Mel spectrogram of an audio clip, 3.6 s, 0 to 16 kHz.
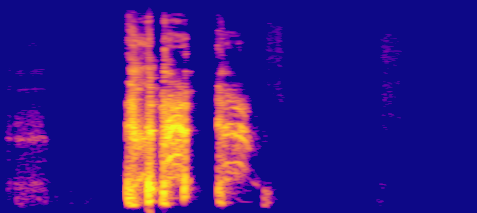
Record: {
  "cough_length": "3.6 s",
  "cough_amplitude": 32768,
  "cough_signal_mean_std_ratio": 0.29,
  "survey_phase": "beta (2021-08-13 to 2022-03-07)",
  "age": "45-64",
  "gender": "Male",
  "wearing_mask": "No",
  "symptom_cough_any": true,
  "symptom_sore_throat": true,
  "symptom_fatigue": true,
  "smoker_status": "Ex-smoker",
  "respiratory_condition_asthma": false,
  "respiratory_condition_other": false,
  "recruitment_source": "Test and Trace",
  "submission_delay": "1 day",
  "covid_test_result": "Positive",
  "covid_test_method": "LFT"
}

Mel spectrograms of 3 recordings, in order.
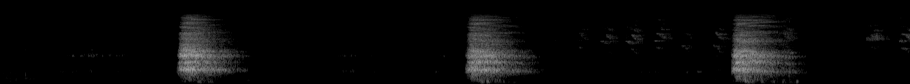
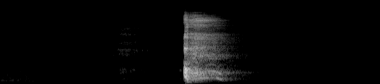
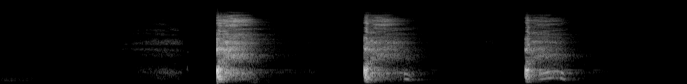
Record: {
  "exhalation_length": "9.1 s",
  "exhalation_amplitude": 6413,
  "exhalation_signal_mean_std_ratio": 0.33,
  "cough_length": "3.8 s",
  "cough_amplitude": 28614,
  "cough_signal_mean_std_ratio": 0.2,
  "three_cough_length": "6.9 s",
  "three_cough_amplitude": 29204,
  "three_cough_signal_mean_std_ratio": 0.25,
  "survey_phase": "beta (2021-08-13 to 2022-03-07)",
  "age": "45-64",
  "gender": "Female",
  "wearing_mask": "No",
  "symptom_cough_any": true,
  "symptom_runny_or_blocked_nose": true,
  "symptom_headache": true,
  "smoker_status": "Ex-smoker",
  "respiratory_condition_asthma": false,
  "respiratory_condition_other": false,
  "recruitment_source": "Test and Trace",
  "submission_delay": "1 day",
  "covid_test_result": "Positive",
  "covid_test_method": "LFT"
}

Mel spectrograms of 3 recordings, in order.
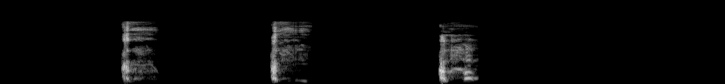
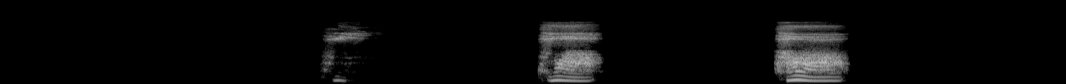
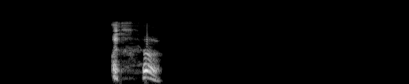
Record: {
  "three_cough_length": "7.3 s",
  "three_cough_amplitude": 27736,
  "three_cough_signal_mean_std_ratio": 0.19,
  "exhalation_length": "10.7 s",
  "exhalation_amplitude": 13789,
  "exhalation_signal_mean_std_ratio": 0.29,
  "cough_length": "4.1 s",
  "cough_amplitude": 29292,
  "cough_signal_mean_std_ratio": 0.17,
  "survey_phase": "beta (2021-08-13 to 2022-03-07)",
  "age": "45-64",
  "gender": "Female",
  "wearing_mask": "No",
  "symptom_runny_or_blocked_nose": true,
  "symptom_fatigue": true,
  "symptom_change_to_sense_of_smell_or_taste": true,
  "smoker_status": "Never smoked",
  "respiratory_condition_asthma": false,
  "respiratory_condition_other": false,
  "recruitment_source": "Test and Trace",
  "submission_delay": "2 days",
  "covid_test_result": "Positive",
  "covid_test_method": "RT-qPCR",
  "covid_ct_value": 19.6,
  "covid_ct_gene": "ORF1ab gene"
}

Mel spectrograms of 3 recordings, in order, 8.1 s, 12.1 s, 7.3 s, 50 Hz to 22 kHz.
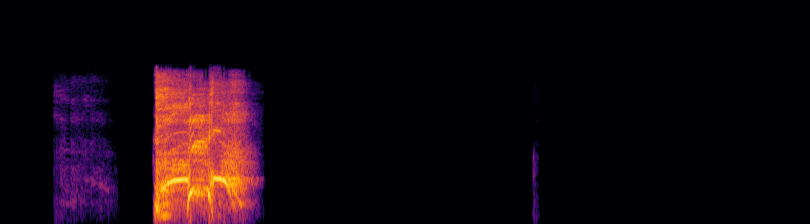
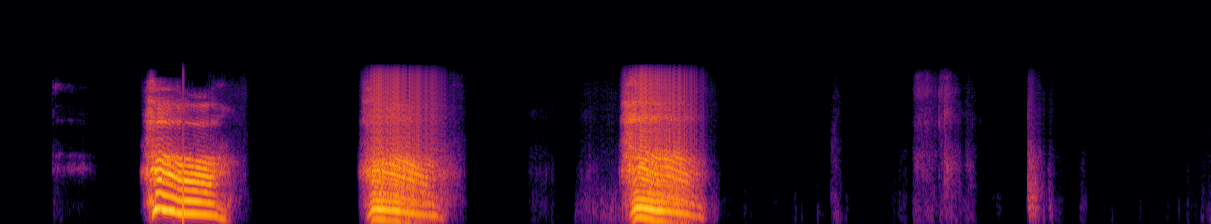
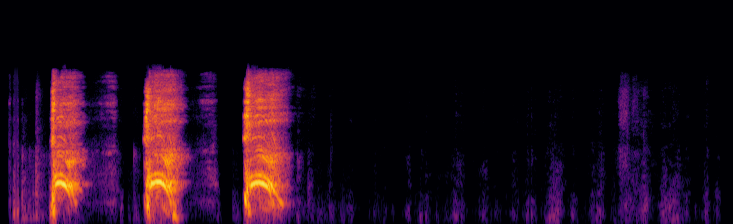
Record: {
  "cough_length": "8.1 s",
  "cough_amplitude": 29893,
  "cough_signal_mean_std_ratio": 0.28,
  "exhalation_length": "12.1 s",
  "exhalation_amplitude": 26816,
  "exhalation_signal_mean_std_ratio": 0.31,
  "three_cough_length": "7.3 s",
  "three_cough_amplitude": 32056,
  "three_cough_signal_mean_std_ratio": 0.31,
  "survey_phase": "alpha (2021-03-01 to 2021-08-12)",
  "age": "45-64",
  "gender": "Female",
  "wearing_mask": "No",
  "symptom_none": true,
  "smoker_status": "Ex-smoker",
  "respiratory_condition_asthma": false,
  "respiratory_condition_other": false,
  "recruitment_source": "REACT",
  "submission_delay": "1 day",
  "covid_test_result": "Negative",
  "covid_test_method": "RT-qPCR"
}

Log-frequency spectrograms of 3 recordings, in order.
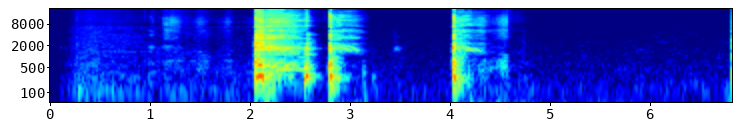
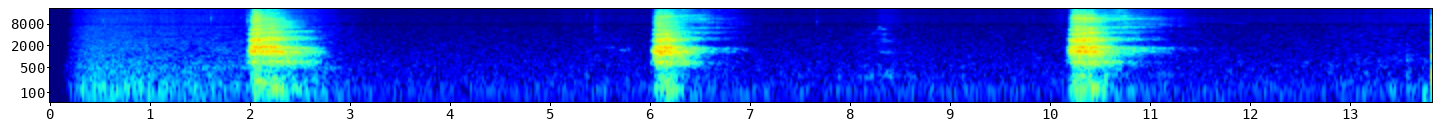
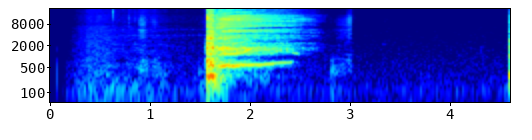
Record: {
  "three_cough_length": "6.8 s",
  "three_cough_amplitude": 32768,
  "three_cough_signal_mean_std_ratio": 0.25,
  "exhalation_length": "13.8 s",
  "exhalation_amplitude": 32768,
  "exhalation_signal_mean_std_ratio": 0.26,
  "cough_length": "4.6 s",
  "cough_amplitude": 32768,
  "cough_signal_mean_std_ratio": 0.28,
  "survey_phase": "alpha (2021-03-01 to 2021-08-12)",
  "age": "45-64",
  "gender": "Female",
  "wearing_mask": "No",
  "symptom_cough_any": true,
  "symptom_fatigue": true,
  "symptom_headache": true,
  "symptom_change_to_sense_of_smell_or_taste": true,
  "smoker_status": "Never smoked",
  "respiratory_condition_asthma": false,
  "respiratory_condition_other": false,
  "recruitment_source": "REACT",
  "submission_delay": "2 days",
  "covid_test_result": "Negative",
  "covid_test_method": "RT-qPCR"
}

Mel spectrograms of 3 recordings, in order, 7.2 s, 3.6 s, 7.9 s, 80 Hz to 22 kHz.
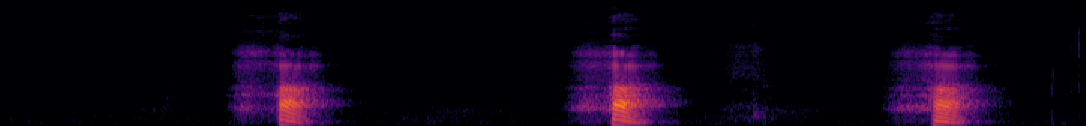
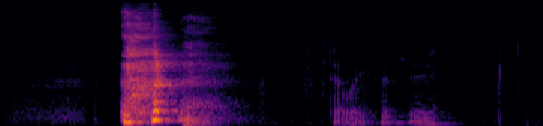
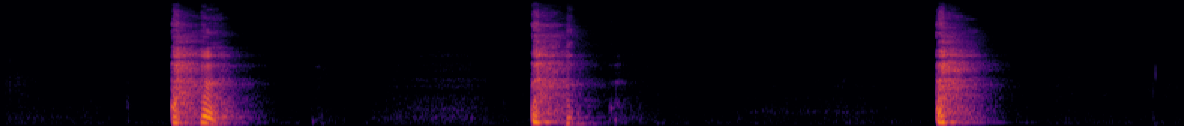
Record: {
  "exhalation_length": "7.2 s",
  "exhalation_amplitude": 2053,
  "exhalation_signal_mean_std_ratio": 0.23,
  "cough_length": "3.6 s",
  "cough_amplitude": 3332,
  "cough_signal_mean_std_ratio": 0.23,
  "three_cough_length": "7.9 s",
  "three_cough_amplitude": 3118,
  "three_cough_signal_mean_std_ratio": 0.22,
  "survey_phase": "alpha (2021-03-01 to 2021-08-12)",
  "age": "45-64",
  "gender": "Male",
  "wearing_mask": "No",
  "symptom_none": true,
  "smoker_status": "Never smoked",
  "respiratory_condition_asthma": false,
  "respiratory_condition_other": false,
  "recruitment_source": "REACT",
  "submission_delay": "2 days",
  "covid_test_result": "Negative",
  "covid_test_method": "RT-qPCR"
}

